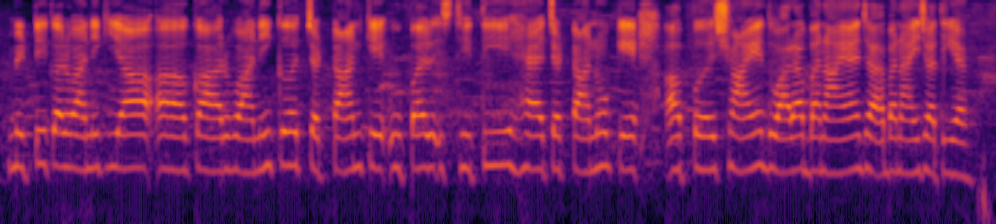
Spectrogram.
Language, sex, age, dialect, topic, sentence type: Hindi, female, 18-24, Marwari Dhudhari, agriculture, statement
